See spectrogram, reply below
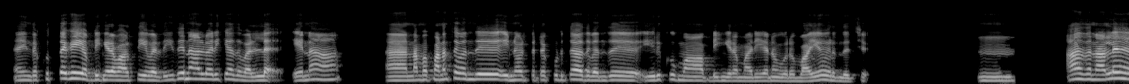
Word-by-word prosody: ஆ - - -7
இந்த 205 +1 -4
குத்தகை 270 +2 +4
அப்படிங்கிற 210 -2 +2
வார்த்தையே 195 +2 0
வருது. 195 +2 -2
இது 270 - +1
நாள் 250 -1 +3
வரைக்கும் 235 0 -1
அது 205 - -5
வரல்ல. 190 +2 +2 0.4
ஏன்னா, 230 +3 0 0.7
ஆ 185 - +2 0.2
நம்ம 205 - 0
பணத்த 235 +5 +1
வந்து 240 0 +2 0.3
இன்னொருத்தர்ட்ட 205 0 -4
குடுத்தா 215 +2 -3
அது 200 - -2
வந்து 190 +2 -2 0.4
இருக்குமா? 205 -3 -4
அப்படிங்கிற 170 0 -4
மாரியான 170 +1 -3
ஒரு 155 - -5
பயம் 190 +7 +1
இருந்துச்சு. 150 -4 -7 1.1
ம். 175 0 -4 0.6
அதனால 245 +1 +4
205 Hz, 150 wpm, -22 LUFS, 180-230 Hz, 1.1 s, குத்தகை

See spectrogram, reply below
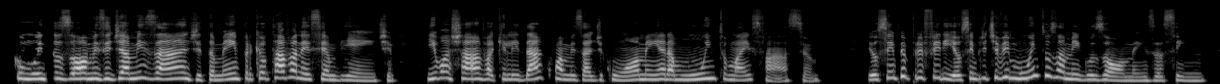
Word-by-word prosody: Com 275 - 0
muitos 250 +1 +1
homens 260 -1 +6
e 260 - +4
de 235 - -1
amizade 265 -3 +3
também, 215 +5 -1
porque 255 +1 -7
eu 280 - -2
estava 300 +4 +4
nesse 245 -4 -1
ambiente. 185 -4 -5 0.3
E 250 - 0
eu 295 +2 -1
achava 255 -3 +2
que 240 - -8
lidar 230 +4 +1
com 270 - -4
amizade 210 -3 -2
com 215 - -6
um - - -6
homem 225 +4 0
era 230 -1 +3
muito 240 +5 0
mais 215 +2 -5
fácil. 170 -2 -9 0.5
Eu 220 +1 0
sempre 300 - -2
preferia, 275 -6 -2
eu - - +2
sempre 265 +4 -4
tive 320 +5 -1
muitos 340 +8 0
amigos 225 -8 -1
homens, 175 -2 -3
assim, 180 -1 -9
240 Hz, 175 wpm, -23 LUFS, 210-270 Hz, 0.5 s, homens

